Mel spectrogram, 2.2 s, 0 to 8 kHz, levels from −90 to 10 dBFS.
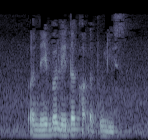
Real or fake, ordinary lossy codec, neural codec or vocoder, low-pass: real; MP3, 24 kbps; none; 7.2 kHz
